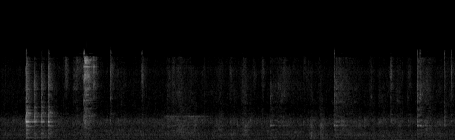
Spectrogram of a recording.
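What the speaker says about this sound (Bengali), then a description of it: "ঘিটা ঝোলের মধ্যে দিয়ে একটুখানি ভালো করে মিক্স করে নেব" Ghee is stirred into pointed gourd curry in a pot, with a few quick metallic clinks of a spoon against the pot early on, then soft, faint scraping over a quiet background.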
